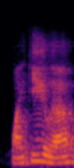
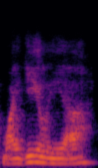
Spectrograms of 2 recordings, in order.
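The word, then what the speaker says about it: Weigela: are the bee bombs why gila which a lot of people make weigelia they just put an extra eye in there kind of like the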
